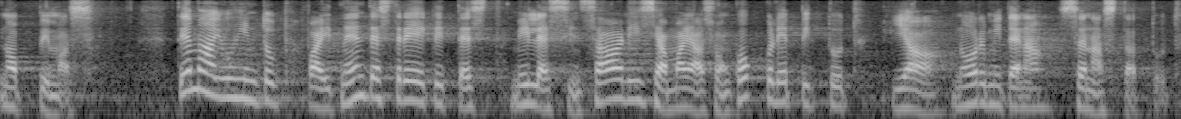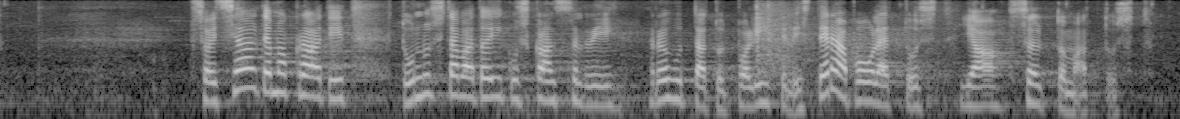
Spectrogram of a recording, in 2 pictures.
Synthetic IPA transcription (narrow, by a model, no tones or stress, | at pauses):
no̞pːimɑ̰s | t̪e̞mɑjuɦind̪ub̥vɑjd̪̥ne̞nd̪̥e̞st̪re̞ːɡ̥lit̪ːˑe̞st̪milːe̞ssinsɑːlʲisjɑmɑjɑso̞nko̞kːule̞pːit̪ːˑud̪̥jɑno̞rmid̪̥e̞nɑsɤnɑst̪ɑ̰t̪ːˑṵd̪̥ | so̞t̪siɑːld̪̥e̞mo̞krɑːd̪id̪̥t̪ːunːust̪ɑvɑd̪ɤjɡ̥uskɑnt̪sleɾirɤɦut̪ːˑɑt̪ːud̪̥̚po̞liːt̪ːˑilist̪e̞ɾɑpo̞ːle̞t̪ːˑust̪jɑsɤlt̪ːˑumɑ̰t̪ːˑust̪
